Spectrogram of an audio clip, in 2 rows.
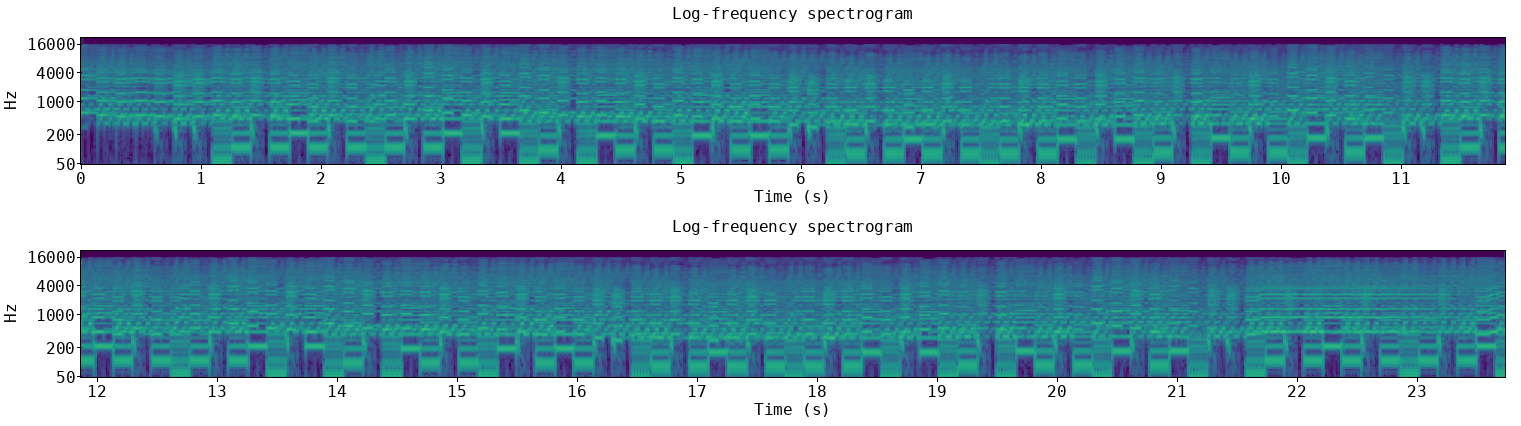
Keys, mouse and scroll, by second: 0.2 shift+click, 2.9 shift+click, 5.3 shift+click, 8.8 shift+click, 9.2 shift+click, 11.7 click, 12.9 ctrl+z, 13.7 ctrl+z, 13.7 click, 15.1 click, 20.2 click, 21.9 click, 23.2 click.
